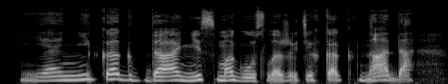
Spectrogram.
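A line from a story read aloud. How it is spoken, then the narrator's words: Muttering ghost. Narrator (Russian): бормотал призрак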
